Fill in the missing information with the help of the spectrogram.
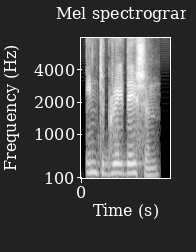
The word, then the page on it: intergradation: Indian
